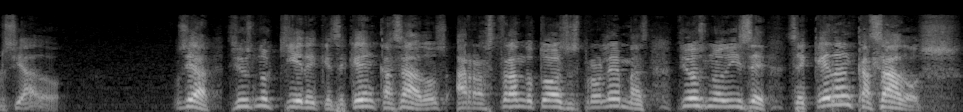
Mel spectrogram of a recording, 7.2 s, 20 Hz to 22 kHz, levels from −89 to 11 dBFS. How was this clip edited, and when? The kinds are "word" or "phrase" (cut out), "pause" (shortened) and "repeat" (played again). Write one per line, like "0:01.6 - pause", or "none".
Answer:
0:01.7 - pause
